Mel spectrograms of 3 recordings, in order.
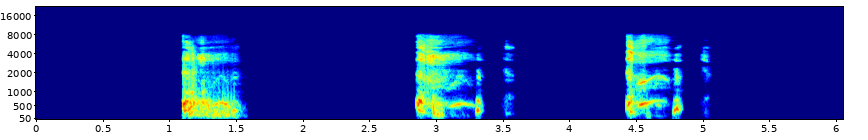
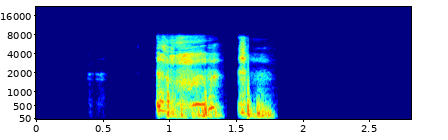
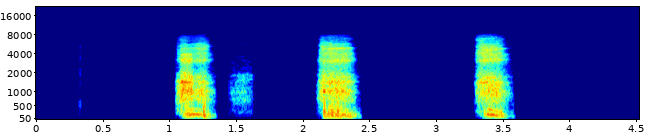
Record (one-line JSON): {"three_cough_length": "6.1 s", "three_cough_amplitude": 29979, "three_cough_signal_mean_std_ratio": 0.29, "cough_length": "2.8 s", "cough_amplitude": 27877, "cough_signal_mean_std_ratio": 0.37, "exhalation_length": "4.5 s", "exhalation_amplitude": 28250, "exhalation_signal_mean_std_ratio": 0.3, "survey_phase": "beta (2021-08-13 to 2022-03-07)", "age": "45-64", "gender": "Female", "wearing_mask": "No", "symptom_cough_any": true, "symptom_runny_or_blocked_nose": true, "symptom_fatigue": true, "symptom_headache": true, "symptom_onset": "6 days", "smoker_status": "Never smoked", "respiratory_condition_asthma": false, "respiratory_condition_other": false, "recruitment_source": "Test and Trace", "submission_delay": "1 day", "covid_test_result": "Positive", "covid_test_method": "RT-qPCR", "covid_ct_value": 23.7, "covid_ct_gene": "ORF1ab gene", "covid_ct_mean": 23.9, "covid_viral_load": "14000 copies/ml", "covid_viral_load_category": "Low viral load (10K-1M copies/ml)"}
